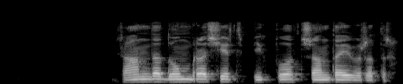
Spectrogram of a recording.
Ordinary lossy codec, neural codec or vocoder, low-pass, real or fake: none; none; none; real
